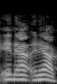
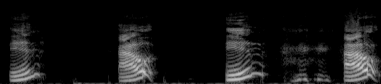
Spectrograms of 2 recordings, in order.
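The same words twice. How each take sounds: First: Each word falls like a statement. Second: Each word rises like a question.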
